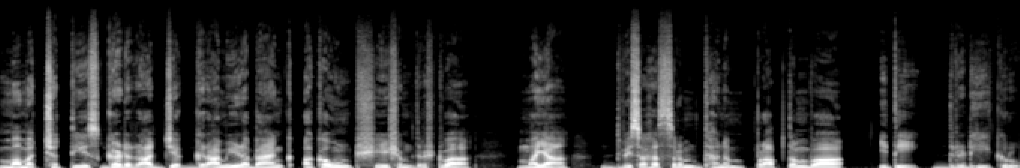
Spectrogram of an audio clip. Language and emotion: Sanskrit, neutral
